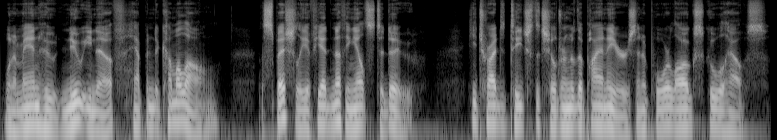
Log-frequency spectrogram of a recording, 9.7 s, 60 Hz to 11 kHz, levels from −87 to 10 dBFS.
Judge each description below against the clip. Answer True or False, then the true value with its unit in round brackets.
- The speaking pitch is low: True (90 Hz)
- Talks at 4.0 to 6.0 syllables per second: True (5.4 syllables/s)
